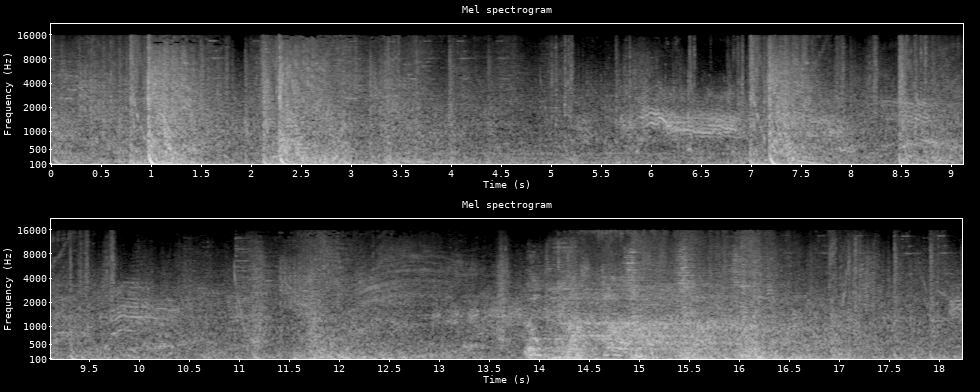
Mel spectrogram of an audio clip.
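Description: Swords slash and clang in a fight.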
